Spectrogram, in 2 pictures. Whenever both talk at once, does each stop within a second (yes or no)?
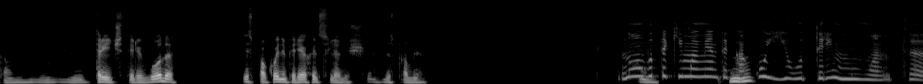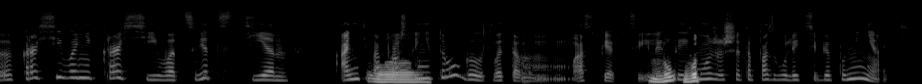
yes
